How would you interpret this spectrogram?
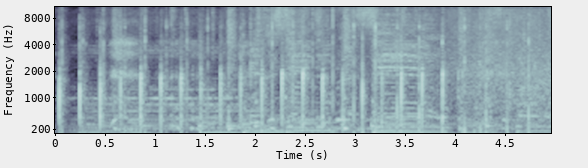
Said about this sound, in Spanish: Se merece el aplauso. Vale un Potosí. Se merece el aplauso del programa. El aplauso del programa, venga, sí, claro que sí.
